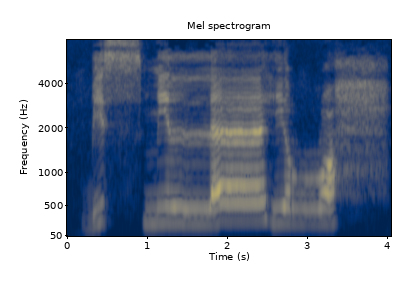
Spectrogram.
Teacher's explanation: Bis ada sin di situ berharokat sukun, maka dia harus ditahan satu harokat. Karena dia punya sifat rokhwah atau mengalir dari segi suara.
